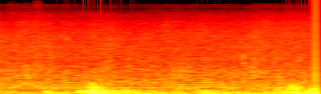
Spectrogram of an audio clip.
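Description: Wind buffeting the microphone in low, uneven rumbles, with a stronger gust about three quarters of a second in.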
